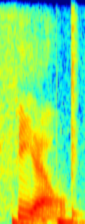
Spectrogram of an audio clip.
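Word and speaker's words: Fiell: is Charlotte vo f ie LL and it's pronounced fee L she's a leading expert on design and has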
